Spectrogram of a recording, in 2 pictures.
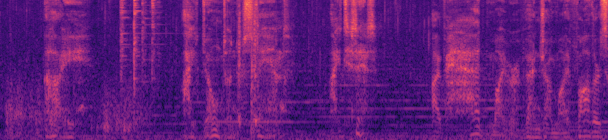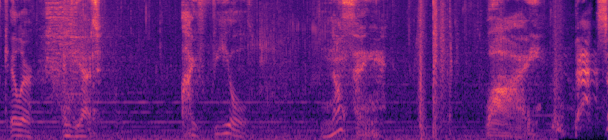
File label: character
